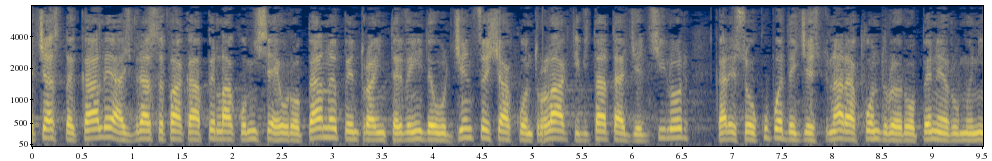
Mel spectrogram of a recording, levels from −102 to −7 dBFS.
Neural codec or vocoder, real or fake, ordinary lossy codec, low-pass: none; real; none; none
